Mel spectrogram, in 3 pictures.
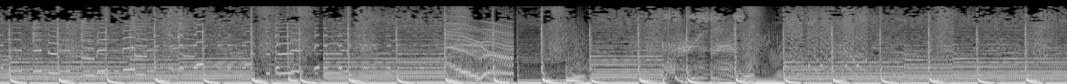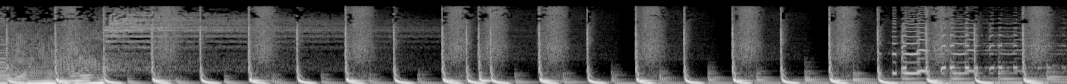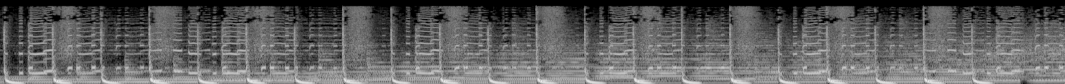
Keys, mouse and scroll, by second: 0.0 scroll down 1, 0.2 shift+middle drag, 0.5-0.8 scroll up 1, 0.8 drag, 1.5 scroll down 2, 1.6-2.1 middle drag, 2.1 shift+d, 3.0 scroll up 2, 3.3 click, 3.6 shift+d, 4.3 click, 4.5 scroll down 5, 4.5-5.0 middle drag, 5.0 drag, 5.3-6.3 scroll up 4, 10.9-14.1 right drag, 14.1-15.8 drag, 15.8 n, 16.0-16.5 scroll up 6, 16.5 click, 16.6 KP_Decimal, 16.8-17.2 middle drag, 17.2-18.0 drag, 23.0 click, 26.5 click, 28.1 l, 28.9-30.1 drag.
